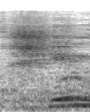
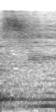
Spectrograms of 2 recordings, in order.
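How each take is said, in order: First: The word begins with a "sh" sound. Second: The word begins with an "s" sound. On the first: The speaker calls it right. "अल्लाह मेरे लिए शीन निकालना आसान कर दो" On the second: The speaker calls it wrong. "बोल रहा है शीन लेकिन निकल रहा है सीन"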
